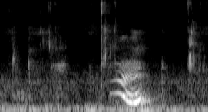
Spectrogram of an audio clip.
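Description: A short voiced sound from a person, like a closed-mouth 'mm', gliding down in pitch about a second in, followed by a small click near the end.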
